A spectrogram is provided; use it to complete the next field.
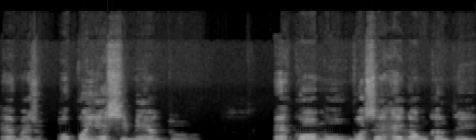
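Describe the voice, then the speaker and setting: A man with a medium pitch and a dark, mellow tone speaks at a very slow pace with lively intonation. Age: 80s+. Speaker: journalist and spiritist speaker. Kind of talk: religious discussion interview. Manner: halting, repeats words.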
